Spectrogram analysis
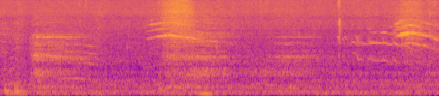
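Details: Ragdoll kittens raised indoors without cages at a cattery in central Kansas; thin high mews with harmonics rise and fall near two seconds and again at the end, among faint rustling and a soft voice.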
